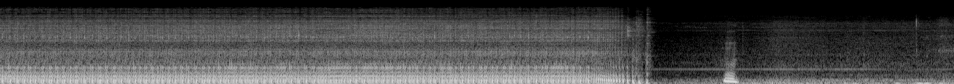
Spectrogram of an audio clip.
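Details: Stark Chinese chainsaw after ignition coil replacement: fast, even two-stroke putter holds steady six seconds, then engine shut off and winds down; idles cleanly.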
